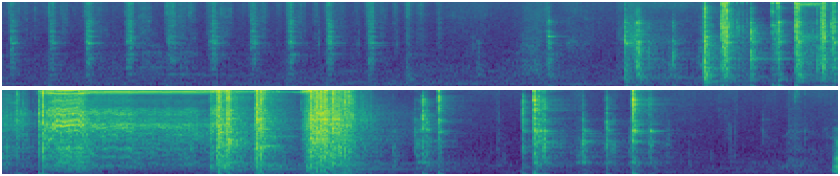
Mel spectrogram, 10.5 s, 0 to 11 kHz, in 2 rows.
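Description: A ratchet tightens the nut onto a front shock bolt on a 2004-2009 Audi A4 Quattro: a steady run of close, light clicks, then several louder, denser bursts of ratcheting and metallic handling.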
